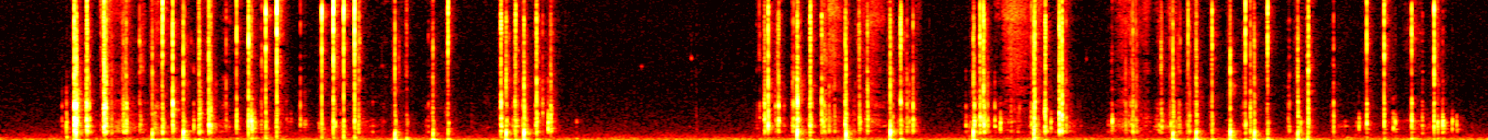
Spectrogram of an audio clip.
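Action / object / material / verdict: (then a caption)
tap / plastic keypad keys / plastic / none. Fingertips and nails press the keys of a small backlit plastic Razer Tartarus Chroma gaming keypad, seen from the front. Bursts of rapid, sharp, bright plastic clicks come in clusters, with a pause in the middle and a shorter break before the final flurry, over a steady low hum.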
